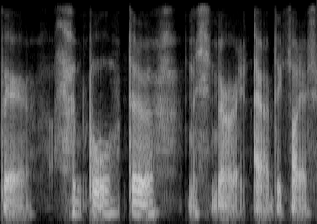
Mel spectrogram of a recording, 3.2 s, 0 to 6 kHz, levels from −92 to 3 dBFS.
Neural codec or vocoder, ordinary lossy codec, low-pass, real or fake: autoencoder, 44.1 kHz, a latent of 192 numbers a frame, MeloTTS; none; 5.4 kHz; fake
